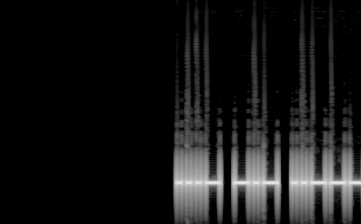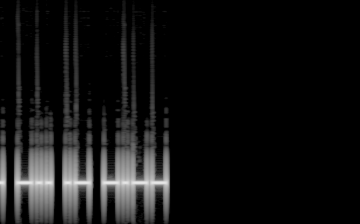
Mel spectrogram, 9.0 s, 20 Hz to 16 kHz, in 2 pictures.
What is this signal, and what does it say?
Morse code, heard as a keyed tone, about 20 wpm, 700 Hz. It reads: VK2DAY
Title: DXCC-100 Call Signs - 6 Characters - Repeated 3x - 20wpm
